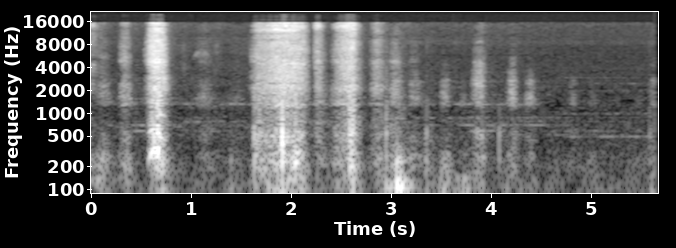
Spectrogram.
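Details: Sleeping puppy named Kkandori snoring: a sharp breathy snort near the start, then a longer rasping burst followed by two shorter ones, fading into faint, irregular soft breaths in a quiet small room.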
